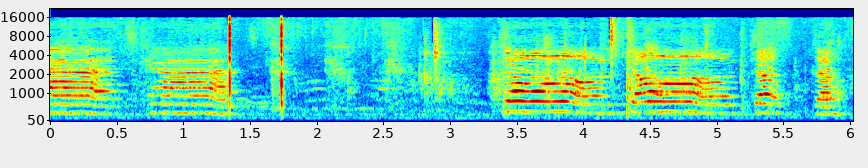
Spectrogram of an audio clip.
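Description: Young children singing a song in short phrases of held notes, with a pause of about two seconds in the middle. Two sharp clicks come about a second and a half in.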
